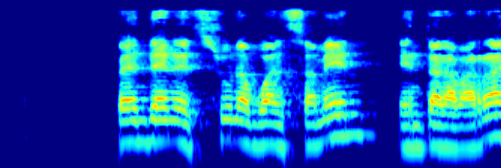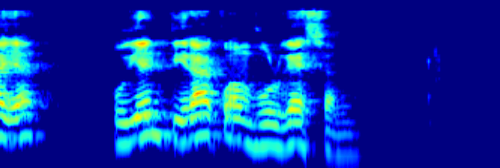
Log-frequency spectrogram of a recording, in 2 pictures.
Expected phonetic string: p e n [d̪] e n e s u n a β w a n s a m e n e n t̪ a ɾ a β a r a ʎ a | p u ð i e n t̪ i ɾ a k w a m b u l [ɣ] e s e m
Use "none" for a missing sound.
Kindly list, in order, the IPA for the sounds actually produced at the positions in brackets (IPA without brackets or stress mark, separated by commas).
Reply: d̪, ɣ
